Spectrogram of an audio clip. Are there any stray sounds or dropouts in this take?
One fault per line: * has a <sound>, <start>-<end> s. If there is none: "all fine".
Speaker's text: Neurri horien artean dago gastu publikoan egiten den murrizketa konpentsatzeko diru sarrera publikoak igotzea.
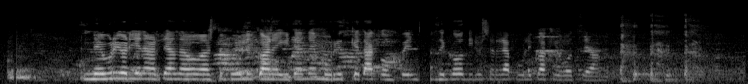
* has a dropout, 4.2-4.3 s
* has a cough, 6.2-7.1 s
